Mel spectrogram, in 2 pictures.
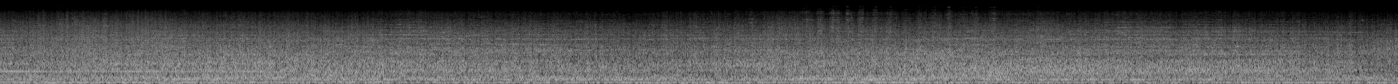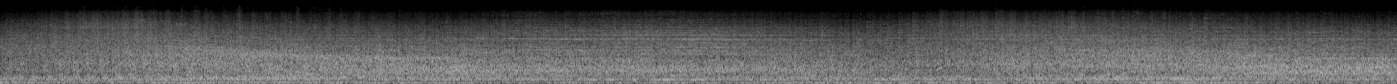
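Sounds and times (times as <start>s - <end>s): freight train wheels on rails: 0.0s - 27.9s.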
